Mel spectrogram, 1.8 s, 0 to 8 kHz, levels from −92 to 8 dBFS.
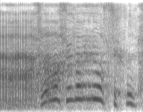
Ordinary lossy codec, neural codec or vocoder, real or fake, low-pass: none; autoencoder, 22.05 kHz, a latent of 192 numbers a frame, VITS, trained on one speaker; fake; 7.2 kHz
